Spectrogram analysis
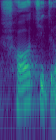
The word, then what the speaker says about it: সচিত্র: অর্থে দন্তসটি ব্যবহৃত হয়েছে এজন্য দন্তস সর পরে যেটা অ আছে সেটার উচ্চারণ ও হবে না অর্থাৎ সংবৃত্ত উচ্চারণ হবে না আমাদের বিবৃত উচ্চারণ হবে অর্থাৎ অ এর উচ্চারণটা ওই থেকে যাবে বিষয়টি এরকম আর এখানে যেহেতু দন্তস আছে তাহলে এটা মেইন আমাদের নিয়ে আসতে হবে কি আলিবাস নিয়ে আসবো উচ্চারণটা এরকম হবে স চিত্র আমরা তো এখনো অন্ত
